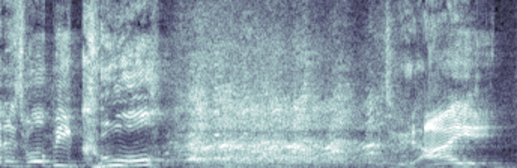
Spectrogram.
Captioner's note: audience laughing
